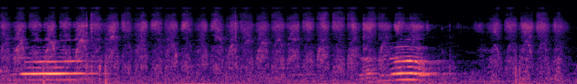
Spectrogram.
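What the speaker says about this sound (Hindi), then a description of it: "अमाइल लगाने के बाद में हम इसको रब करते हैं" Fabric stained with hair dye is rubbed with amyl acetate in a soft, continuous scrubbing. Brief tonal squeaks appear near the start and again around the four-second mark.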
